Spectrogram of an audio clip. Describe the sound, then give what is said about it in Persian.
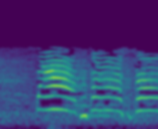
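Several people in an audience imitate a newborn baby's wailing cries together, three drawn-out rising and falling wails in a row, fairly loud, with no other talking. “بچه به دنیا میاد چیکار میکنه بگید صدای بچه در بیارید”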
